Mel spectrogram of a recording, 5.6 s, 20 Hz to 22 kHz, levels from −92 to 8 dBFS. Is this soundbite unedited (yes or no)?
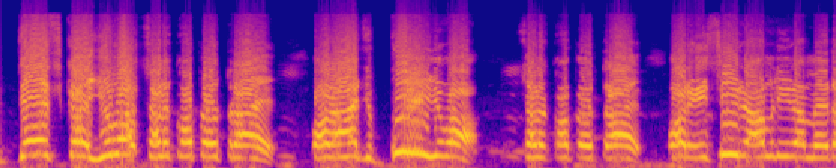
yes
